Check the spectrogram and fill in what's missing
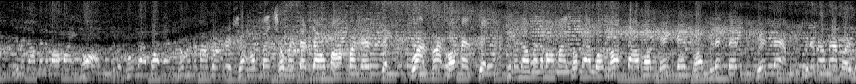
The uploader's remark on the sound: Another Set recorded at Definace in Barnsley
